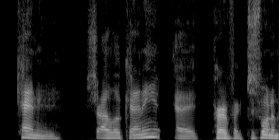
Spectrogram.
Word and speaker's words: Shiloh Kenny: That's the proper pronunciation? Kenny. Shiloh Kenny?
